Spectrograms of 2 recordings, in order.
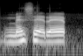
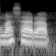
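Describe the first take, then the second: First: The vowels are shifted to 'e' sounds. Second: The vowels are open 'a' sounds. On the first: "we say meserep" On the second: "Instead of saying masarap"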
